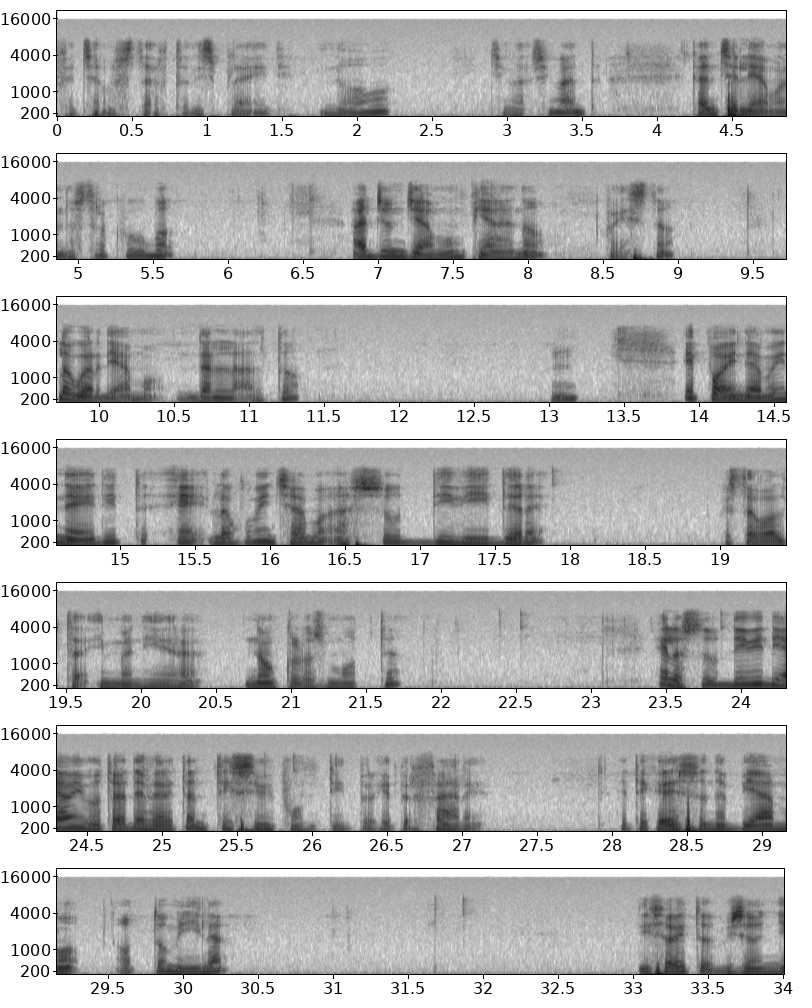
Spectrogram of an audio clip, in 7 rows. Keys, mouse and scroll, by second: 4.0 Delete, 6.0 shift+a, 9.4 KP_7, 11.4 KP_5, 14.2 Tab, 15.8 w, 19.4 w, 22.0 w, 23.3 w, 24.2 w, 25.2 w, 26.5 w, 31.0 w.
